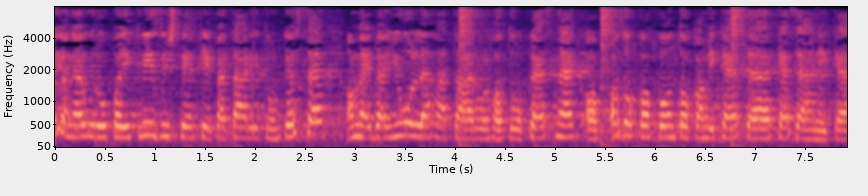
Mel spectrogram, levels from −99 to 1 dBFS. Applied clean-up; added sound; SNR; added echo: none; Hi-hat; 13 dB; reverberation time 2.4 s.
